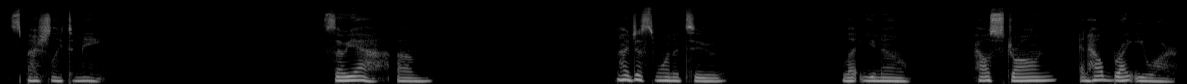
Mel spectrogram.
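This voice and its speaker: A woman playing a caring, affectionate young ogre roommate in an intimate comfort roleplay, speaking softly and sincerely in a rambling, reassuring way. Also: fairly low pitch, no echo, clean studio sound.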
